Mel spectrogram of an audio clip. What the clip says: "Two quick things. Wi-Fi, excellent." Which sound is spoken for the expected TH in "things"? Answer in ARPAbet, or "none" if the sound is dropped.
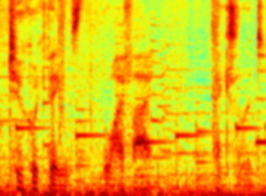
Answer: TH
